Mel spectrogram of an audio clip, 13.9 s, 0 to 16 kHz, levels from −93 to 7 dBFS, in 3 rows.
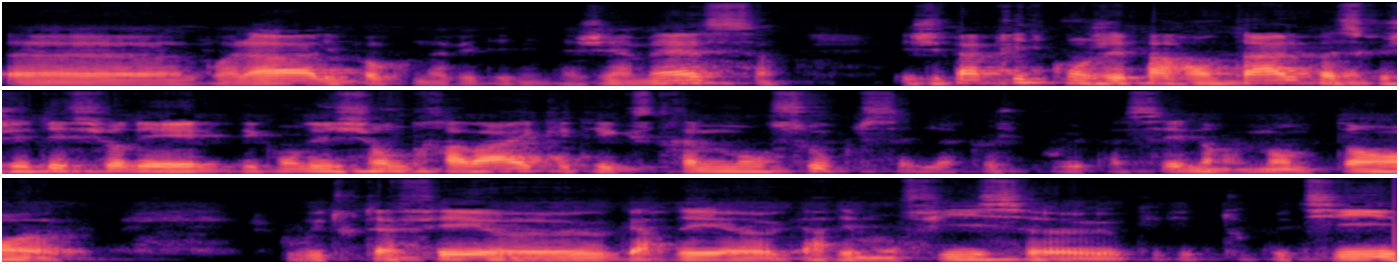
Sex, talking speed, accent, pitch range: male, 235 wpm, French, 100-120 Hz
